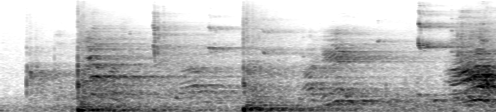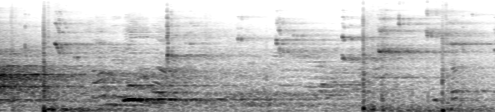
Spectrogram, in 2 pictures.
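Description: A ball thumps on a hard court floor and echoes in a large hall.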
